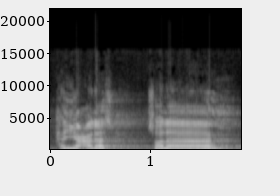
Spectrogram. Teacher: hayya 'alas shalah harus ada ha itu di dada makhrajnya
